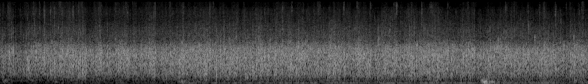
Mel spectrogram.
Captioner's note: applause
